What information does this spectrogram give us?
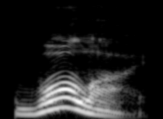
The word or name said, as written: walleye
